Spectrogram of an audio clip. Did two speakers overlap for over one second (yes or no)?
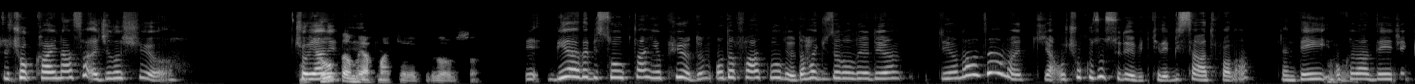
no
